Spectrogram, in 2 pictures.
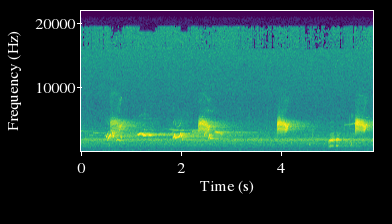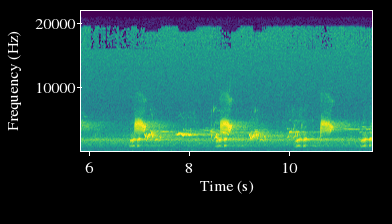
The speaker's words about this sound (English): Listen, the loud, buzzy, pinked calls of a nighthawk, and there I see it, flying overhead like a giant bat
